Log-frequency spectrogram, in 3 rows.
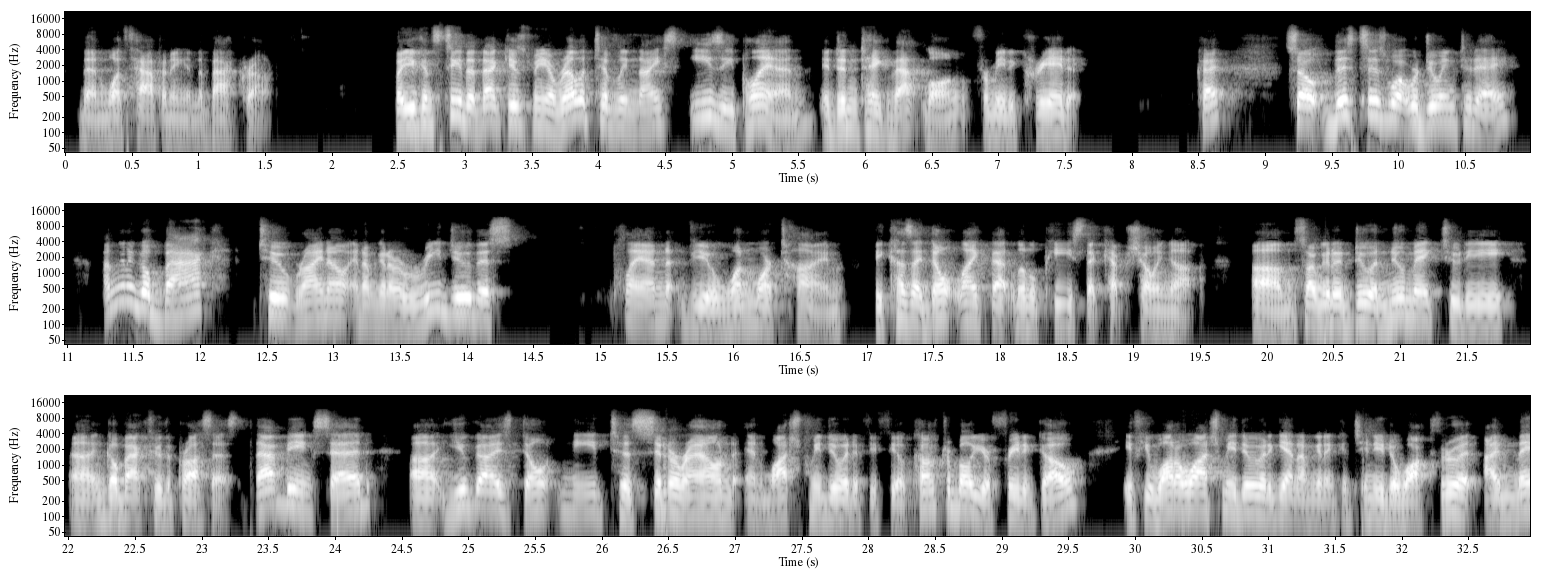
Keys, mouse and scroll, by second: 2.2-7.2 drag, 15.7-20.3 drag.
